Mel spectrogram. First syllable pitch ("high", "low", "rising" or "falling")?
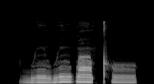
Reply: low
